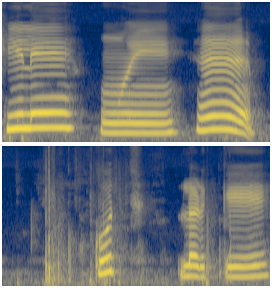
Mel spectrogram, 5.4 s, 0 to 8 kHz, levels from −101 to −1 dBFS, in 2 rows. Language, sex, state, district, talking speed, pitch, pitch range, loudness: Hindi, female, Punjab, Fazilka, 55 wpm, 235 Hz, 210-300 Hz, -13 LUFS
